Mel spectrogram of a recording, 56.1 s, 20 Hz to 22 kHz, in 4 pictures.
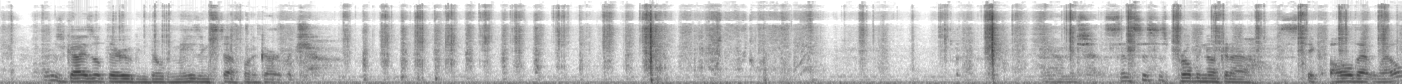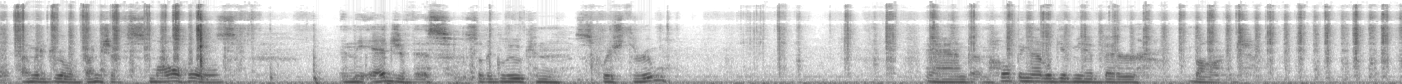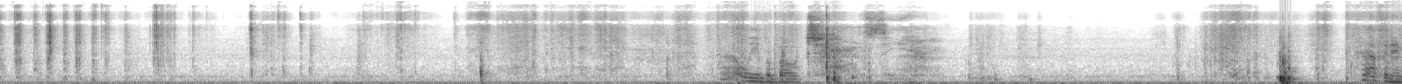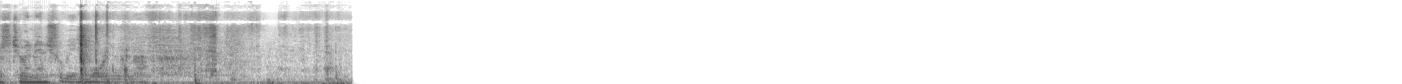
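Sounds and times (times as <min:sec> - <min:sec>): low steady hum: 0:00.0 - 0:45.6
foam being cut by hand: 0:03.4 - 0:16.4, 0:21.4 - 0:30.1.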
